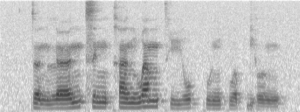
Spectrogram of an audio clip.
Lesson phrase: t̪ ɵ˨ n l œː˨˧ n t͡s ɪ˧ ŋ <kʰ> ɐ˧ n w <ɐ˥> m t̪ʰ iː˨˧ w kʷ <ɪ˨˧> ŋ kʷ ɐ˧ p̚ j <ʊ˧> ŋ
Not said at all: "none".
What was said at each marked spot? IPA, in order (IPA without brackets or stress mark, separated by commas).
kʰ, ɐ˥, ɪ˧, ʊ˨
